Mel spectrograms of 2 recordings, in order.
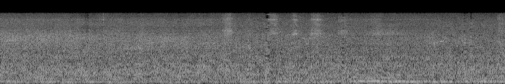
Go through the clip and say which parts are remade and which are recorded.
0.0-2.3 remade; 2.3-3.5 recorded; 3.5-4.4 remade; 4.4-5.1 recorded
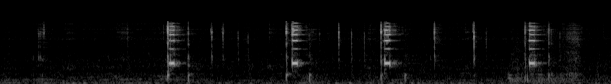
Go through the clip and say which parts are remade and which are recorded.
0.0-6.1 remade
